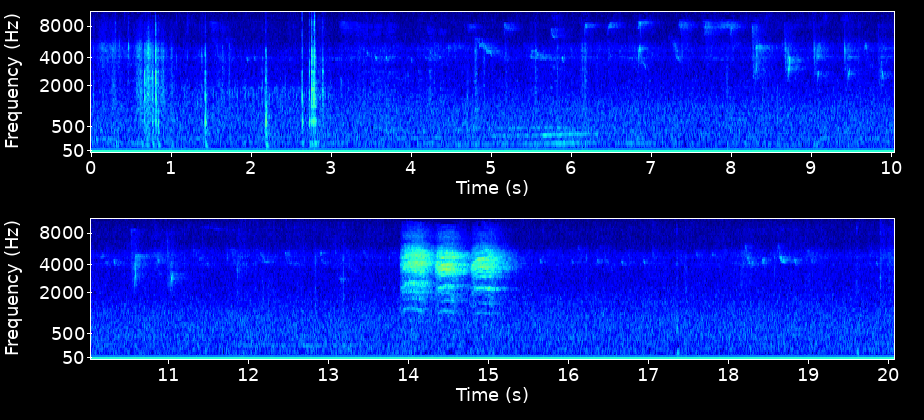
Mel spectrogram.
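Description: Japanese white-eyes giving thin, high calls in a scattered series, after a few faint clicks. About fourteen seconds in, a louder, harsh call in three quick parts from another bird.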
